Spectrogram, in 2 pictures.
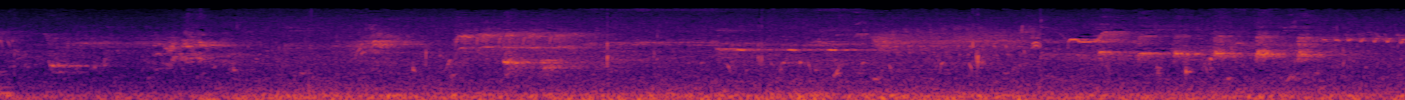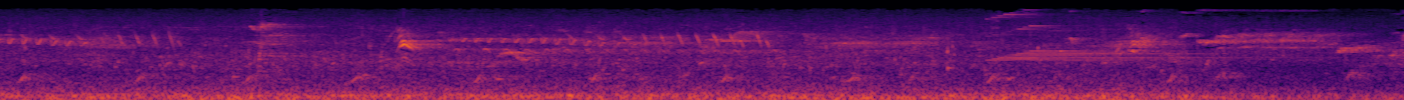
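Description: Pet birds chirping and trilling: many short calls and rapid twittering runs, one after another, over a steady low background noise.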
